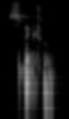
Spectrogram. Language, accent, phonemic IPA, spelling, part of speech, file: English, Southern England, /ˈspɛktɹəɫ/, spectral, adjective, LL-Q1860 (eng)-spectral.wav
- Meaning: 1. Of, or pertaining to, spectres; ghostly 2. Of, or pertaining to, spectra; classified according to frequency or wavelength (of light, etc.) 3. On the spectrum; spectrumy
